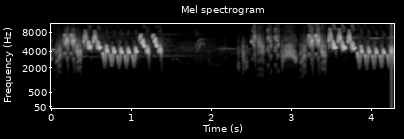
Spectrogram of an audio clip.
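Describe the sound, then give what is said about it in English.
A house wren sings two bursts of rapid, bubbly notes tumbling downward in a cascade, separated by a brief quiet pause. The song is clear, with no voices. “What about the song of a house wren? Would you call this a trill or a cascade?”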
